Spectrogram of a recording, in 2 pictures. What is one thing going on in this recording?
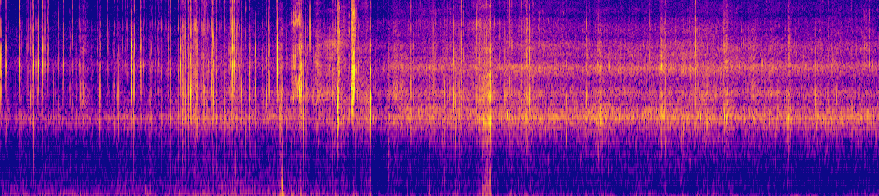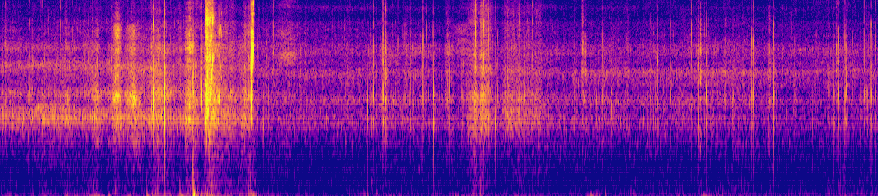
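Raindrops tap against the microphone.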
